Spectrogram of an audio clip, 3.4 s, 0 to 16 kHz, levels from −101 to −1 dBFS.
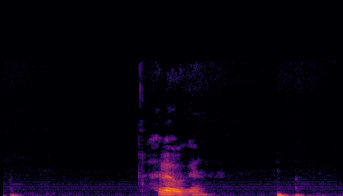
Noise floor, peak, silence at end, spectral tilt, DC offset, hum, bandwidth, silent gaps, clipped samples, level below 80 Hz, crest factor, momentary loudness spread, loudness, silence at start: -82 dBFS; -22 dBFS; 0.4 s; -8.5 dB/octave; under 0.1%; none; 11 kHz; none; under 0.1%; -58 dBFS; 22 dB; 18 LU; -39 LUFS; 0.1 s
